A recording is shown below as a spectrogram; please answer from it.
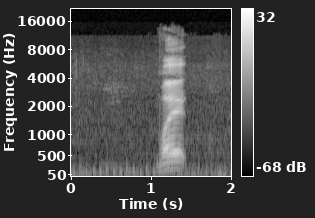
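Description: A steady, evenly pulsing low engine hum, like a vehicle idling, runs under a man's single short spoken word about a second in.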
